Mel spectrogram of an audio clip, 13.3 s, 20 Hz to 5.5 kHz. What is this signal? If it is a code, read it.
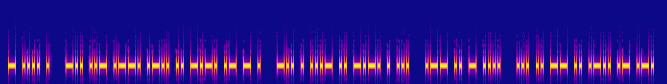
Morse code, heard as a keyed tone, about 25 wpm, 600 Hz. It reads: THE DUPLICATE DEVICES WITH SIMILAR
